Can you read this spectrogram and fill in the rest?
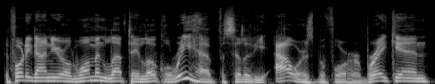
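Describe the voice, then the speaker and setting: A man's voice: medium pitch, animated, fairly quick, slight background noise. A man hosting a talk radio show, reading silly news stories and making mocking asides.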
